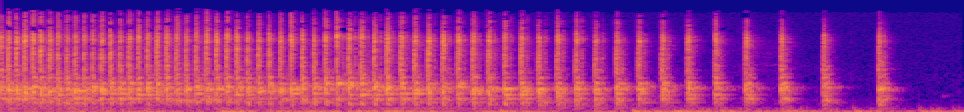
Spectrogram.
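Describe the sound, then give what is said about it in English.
A spinning prize wheel ticking: rapid, loud clicks that gradually slow and spread apart as the wheel loses speed, ending in a few last separate ticks before it stops. “Let's spin the wheel.”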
